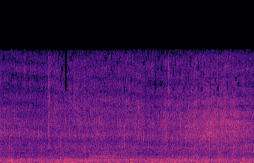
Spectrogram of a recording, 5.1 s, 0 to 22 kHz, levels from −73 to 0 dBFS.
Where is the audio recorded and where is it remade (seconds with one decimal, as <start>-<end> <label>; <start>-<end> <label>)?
0.0-5.1 recorded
